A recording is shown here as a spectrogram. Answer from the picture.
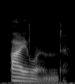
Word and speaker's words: island: How about island? I S L A N D. Ooh, good one. This one feels extra sneaky, doesn't it? Yeah, that S right there after the I.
